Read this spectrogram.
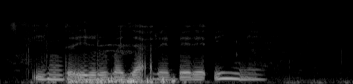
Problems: none marked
